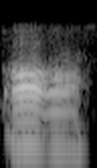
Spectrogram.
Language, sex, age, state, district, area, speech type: Assamese, male, 30-45, Assam, Golaghat, urban, conversation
